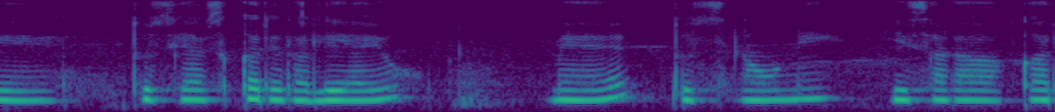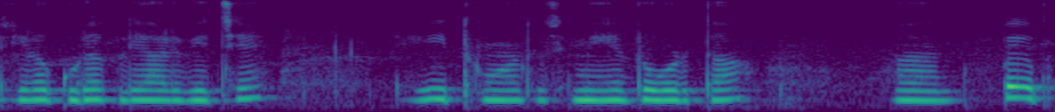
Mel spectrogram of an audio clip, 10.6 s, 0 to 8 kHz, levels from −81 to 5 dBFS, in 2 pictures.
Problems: background sounds at intervals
